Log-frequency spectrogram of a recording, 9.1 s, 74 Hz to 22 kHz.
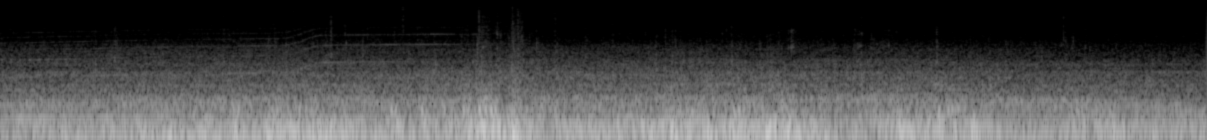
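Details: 2012 Hyundai Elantra driving: thin high whine over road rumble, rising with speed, when accelerating and decelerating up to about 25 mph; lasted a few days then went away; owner suspected transmission but shifting fine.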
